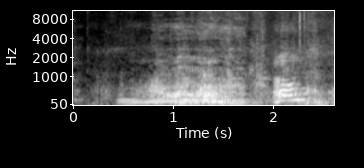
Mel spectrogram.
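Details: Raging Rottweiler Marley in a fight gives a rising, rough growl that drops back, then breaks into a sharper snarl, ending on a sudden loud snap.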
